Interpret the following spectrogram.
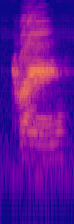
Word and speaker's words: Prange: It's a German name with silent letters. It's R-I-C-H, P as in Peter, R-A-N-G-E, Prange Comedy.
